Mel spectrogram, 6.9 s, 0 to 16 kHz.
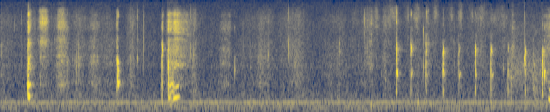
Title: Hiccups July 9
